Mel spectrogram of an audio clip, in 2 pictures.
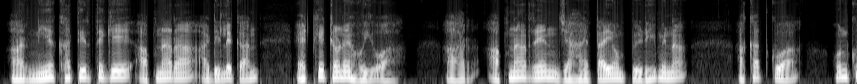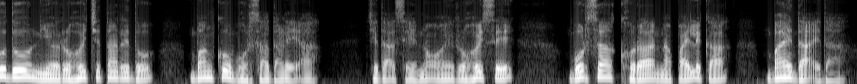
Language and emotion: Santali, neutral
